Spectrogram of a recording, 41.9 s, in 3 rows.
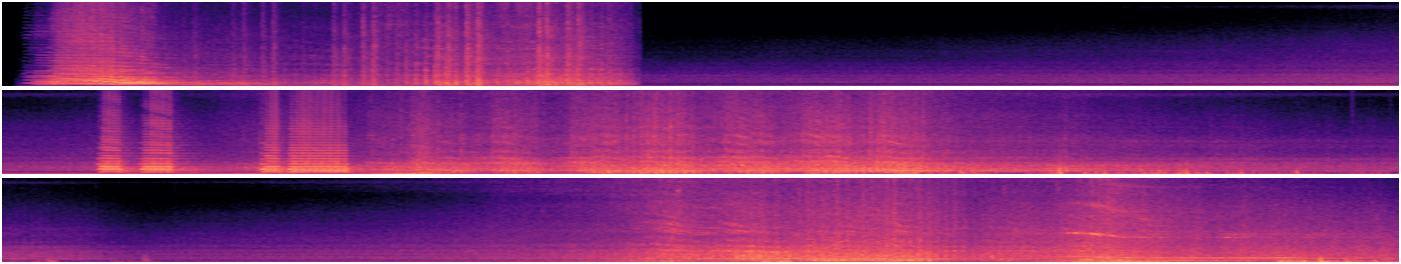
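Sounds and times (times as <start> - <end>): train horn blasts: 0.2 - 2.8, 14.9 - 17.7, 38.6 - 41.9
train wheels rumbling on rail: 0.4 - 6.5, 7.2 - 41.9.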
